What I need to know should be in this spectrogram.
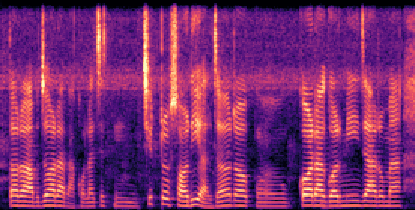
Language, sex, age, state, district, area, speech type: Nepali, female, 45-60, West Bengal, Kalimpong, rural, spontaneous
